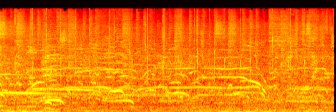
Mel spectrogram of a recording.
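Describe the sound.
A basketball arena crowd cheering on the Blue Devils to a win over Kansas in their opening game, a dense, loud roar of many voices with rising and falling yells layered over the constant din.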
